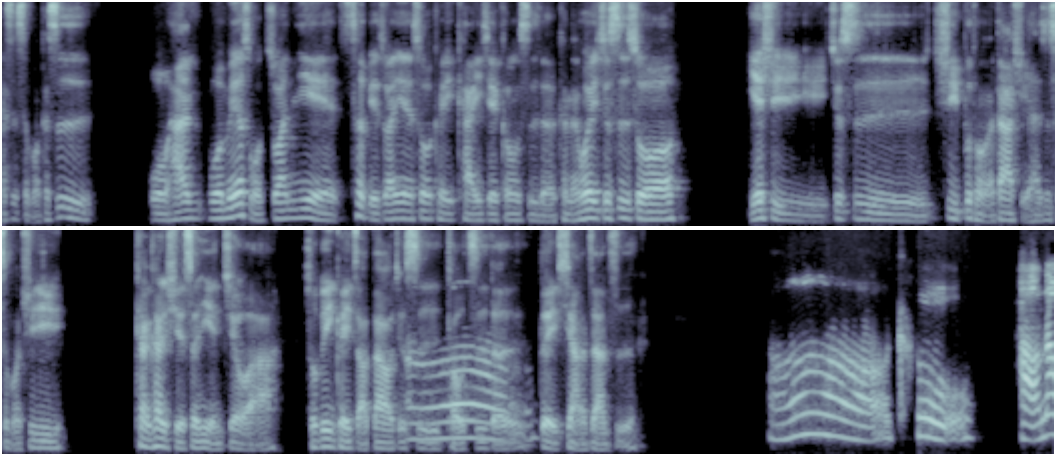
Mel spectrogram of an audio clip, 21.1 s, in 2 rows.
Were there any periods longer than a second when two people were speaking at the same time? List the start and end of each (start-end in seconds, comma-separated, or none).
14.5-15.9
